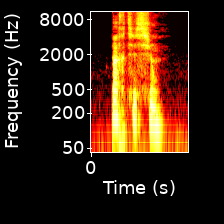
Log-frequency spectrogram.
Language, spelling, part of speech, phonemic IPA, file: French, partition, noun, /paʁ.ti.sjɔ̃/, LL-Q150 (fra)-partition.wav
- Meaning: 1. a (geometrical) division using two colors 2. a score, often comprising all parts 3. partition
